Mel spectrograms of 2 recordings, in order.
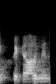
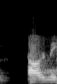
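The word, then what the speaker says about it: Ptolemy: ऑफ यूसिड एंड टॉलमी, पिटॉलमी नहीं, टॉलमी कहते हैं, पी साइलेंट है, टॉलमीज की एक बुक है, उसका नाम है अल्मेजेस्ट, है ना, अल्माजेस्ट, ये इनकी बुक है।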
